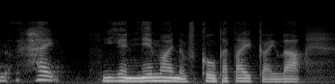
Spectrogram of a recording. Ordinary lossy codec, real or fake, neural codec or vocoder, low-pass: none; fake; codec, 16 kHz, 0.5 kbps, FunCodec, trained on LibriTTS, 25 frames a second; none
